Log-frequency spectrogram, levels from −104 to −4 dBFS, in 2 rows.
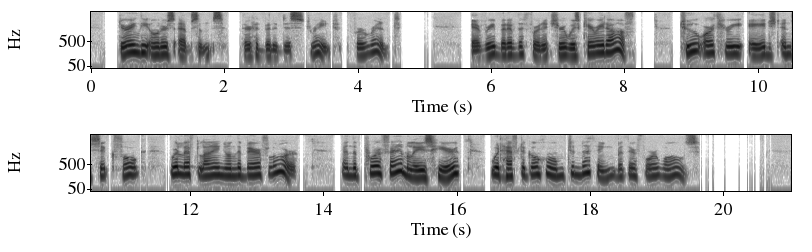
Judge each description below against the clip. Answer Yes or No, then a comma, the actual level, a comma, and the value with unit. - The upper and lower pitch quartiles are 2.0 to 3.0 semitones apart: No, average, 4.7 semitones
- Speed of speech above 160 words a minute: No, average, 140 wpm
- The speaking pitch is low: No, medium, 175 Hz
